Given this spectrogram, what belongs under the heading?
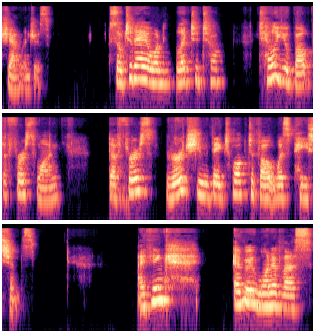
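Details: Adult living with aphasia, apraxia of speech and dysarthria after trauma such as a stroke; aphasia with word-finding difficulty.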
